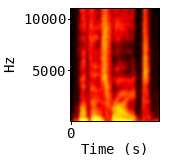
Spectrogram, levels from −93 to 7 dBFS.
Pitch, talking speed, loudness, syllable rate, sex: 225 Hz, 165 wpm, -16 LUFS, 4.7 syllables/s, female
